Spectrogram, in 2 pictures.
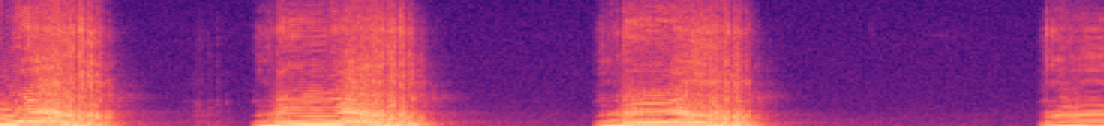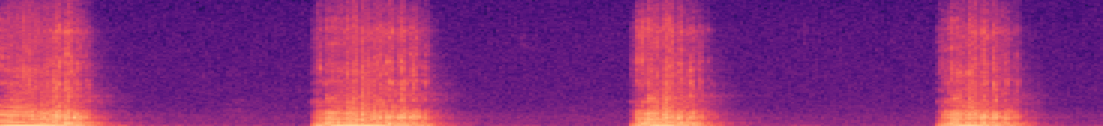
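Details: African savanna lion giving a full roaring bout, used for territory marking and pride contact: seven powerful, rough roars spaced about two seconds apart, each somewhat shorter than the last, becoming lower, grunting calls toward the end.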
